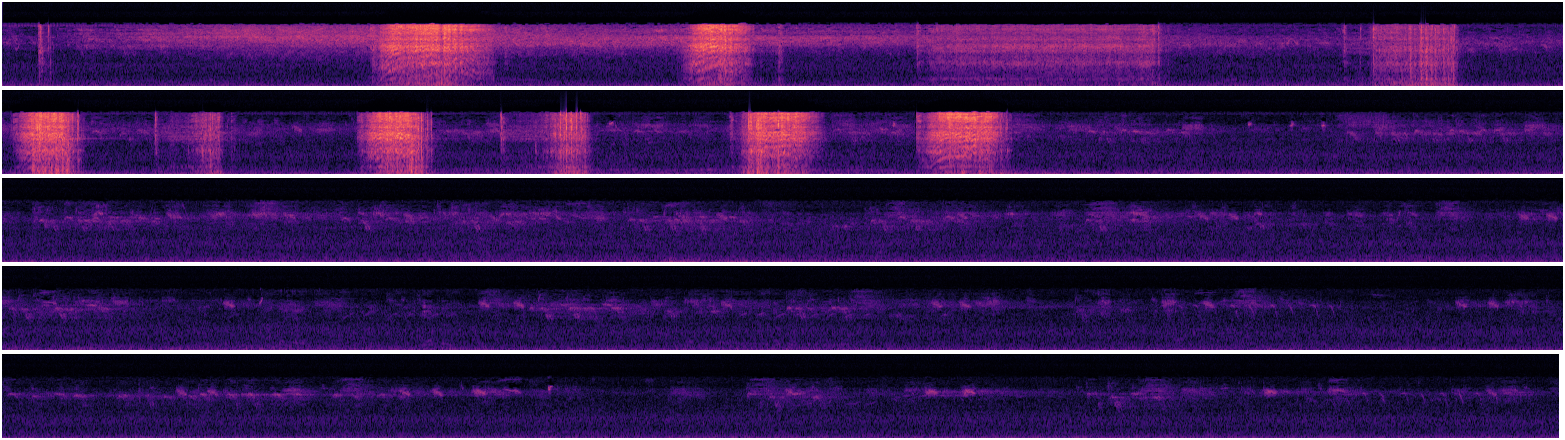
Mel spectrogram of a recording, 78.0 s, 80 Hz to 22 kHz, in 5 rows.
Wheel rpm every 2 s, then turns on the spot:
0, 20, 30, 20, 10, 20, 0, 20, 20, 20, 10, 30, 30, 0, 0, 0, 0, 0, 0, 0, 0, 0, 0, 0, 0, 0, 0, 0, 0, 0, 0, 0, 0, 0, 0, 0, 0, 0, 0.
6-8 20-22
